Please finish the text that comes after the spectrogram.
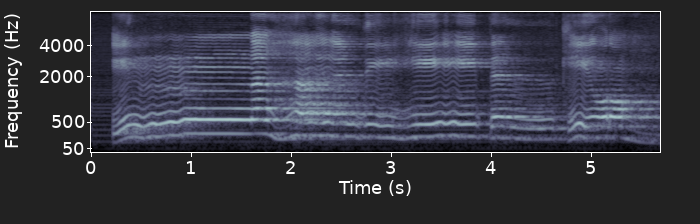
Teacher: Nun tasydid ada gunnah musyaddadah, ditahan, jangan keburu dan sempurnakan bunyi dengungnya.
